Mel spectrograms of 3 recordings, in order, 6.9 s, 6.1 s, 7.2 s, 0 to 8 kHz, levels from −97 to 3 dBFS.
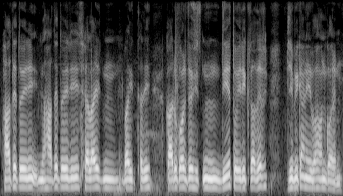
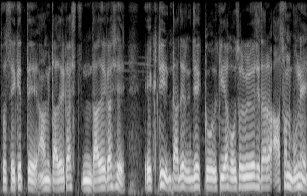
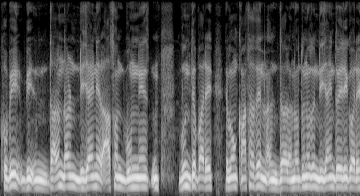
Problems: constant background noise, background conversations at intervals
